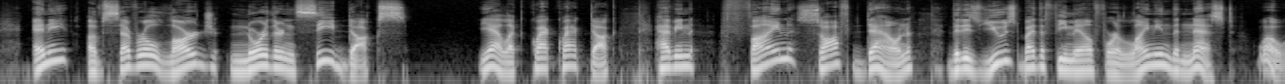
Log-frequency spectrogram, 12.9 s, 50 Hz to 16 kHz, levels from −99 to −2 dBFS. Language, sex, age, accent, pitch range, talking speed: English, male, 20-39, American, 110-170 Hz, 125 wpm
